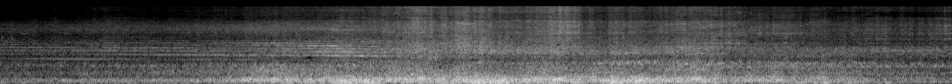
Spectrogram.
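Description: A tram rumbles past close by on rails.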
